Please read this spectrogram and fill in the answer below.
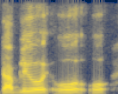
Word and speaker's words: work: But according to, because I'm trying to pronounce according to the British IPA, R is not pronounced. You can see, but you can see the second IPA, which is the US IPA, American IPA, R is pronounced. So they will say work. Americans will work. They will pronounce the R.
